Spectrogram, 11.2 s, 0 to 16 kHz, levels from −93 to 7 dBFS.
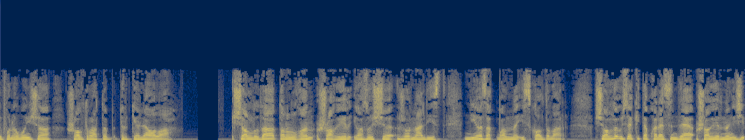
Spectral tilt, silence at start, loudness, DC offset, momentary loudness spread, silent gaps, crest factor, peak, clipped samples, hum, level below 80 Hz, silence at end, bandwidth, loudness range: -5.5 dB/octave; 0 s; -14 LUFS; under 0.1%; 7 LU; 2.99-3.24 s; 14 dB; 0 dBFS; under 0.1%; none; -46 dBFS; 0 s; 8.4 kHz; 2 LU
